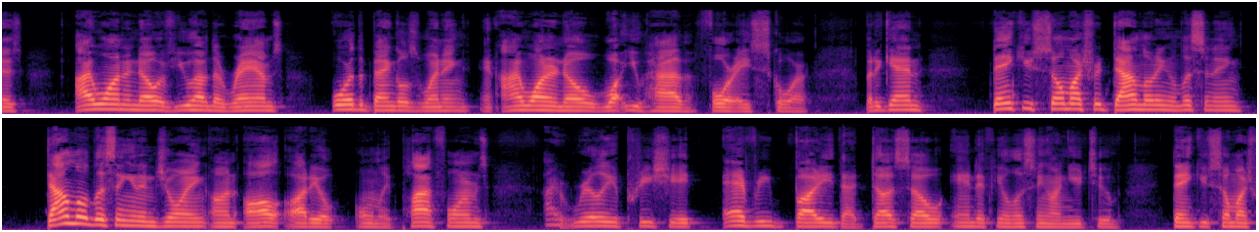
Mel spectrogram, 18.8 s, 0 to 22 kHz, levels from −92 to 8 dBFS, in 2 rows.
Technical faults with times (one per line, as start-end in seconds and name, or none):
15.84-17.19 channel delay (comb filtering)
